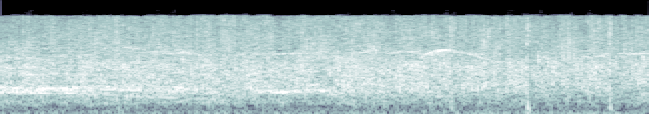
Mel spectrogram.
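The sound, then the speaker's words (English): An audience at a talk show bursts into dense, loud applause for a political line, a steady wash of many hands clapping throughout. “Applause, which it's the loudest line of applause anything's gotten on this show all day.”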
